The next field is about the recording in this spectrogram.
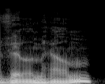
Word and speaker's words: Wilhelm: Connect Warren Wilhelm Jr. I prefer to pronounce it with the correct German pronunciation, Warren Wilhelm.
